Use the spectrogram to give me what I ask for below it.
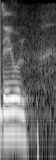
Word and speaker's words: দেউল: Even though actually the word, the way it is spelled, it should be deula, but in Bengali we don't pronounce it, the last o, many times it is silent, so it will be pronounced as deul.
